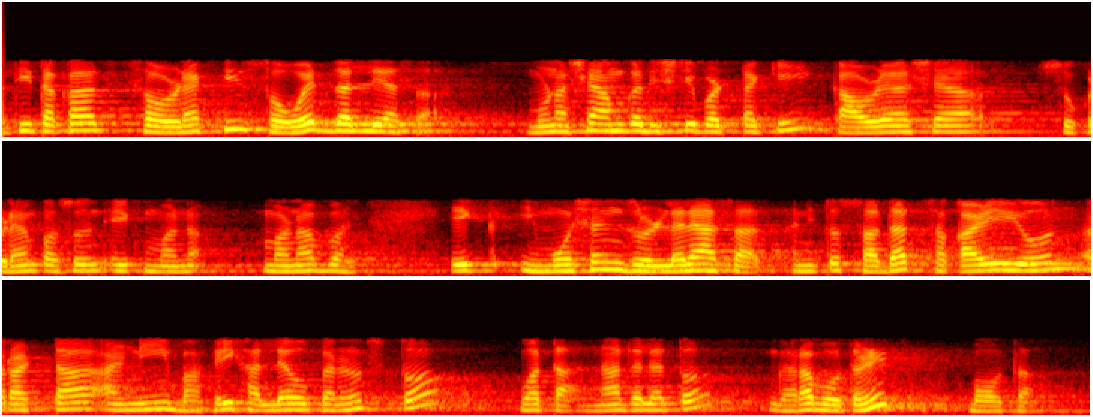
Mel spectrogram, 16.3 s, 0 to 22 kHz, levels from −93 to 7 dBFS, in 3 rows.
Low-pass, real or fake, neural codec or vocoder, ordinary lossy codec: 3.6 kHz; real; none; none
